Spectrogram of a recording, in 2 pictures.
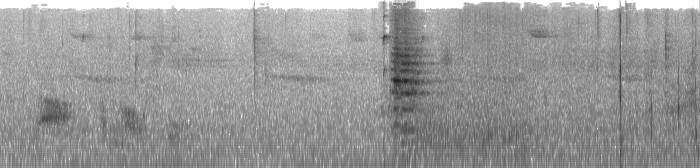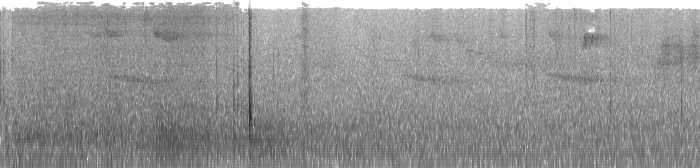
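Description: Wild birds calling in woodland: one loud, harsh call about four seconds in, then a few faint, short falling notes. A couple of sharp clicks are heard near the middle.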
